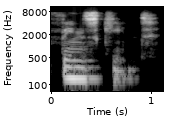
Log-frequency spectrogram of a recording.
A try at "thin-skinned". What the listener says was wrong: one more time, this th a little bit softer.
